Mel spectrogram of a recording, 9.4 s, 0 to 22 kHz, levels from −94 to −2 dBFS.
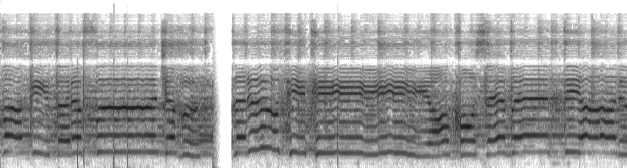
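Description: At 1.15 to 1.27 s there is a loud pop, in fact two in quick succession. They stand out by roughly 10 dB over the surrounding sound. The sound keeps going underneath. A sudden voltage step is the likely cause, from a plug, a switch or static. The circuits after it shaped each step into a sharp thump.

From 1.70 to 2.12 s the CD is stuck on one turn. A scratch made the laser jump back at the same spot. So a 213 ms piece of sound plays twice, with a short mute at each jump. The effect is a fast, even stutter, like a skipping disc.

At 3.18 to 3.48 s comes a long network dropout. About 290 ms of sound never arrives, which is likely a network gap. The receiver first continues the last sound as a fading buzz. Then about 150 ms of silence follows. The sound resumes further on, and the missing part is simply gone.

A second loud pop sits at 5.06 to 5.08 s. This one is a single sharp pulse, again roughly 10 dB above the sound. 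It is likely another voltage step from a switch or static. It lands on top of the sound and does not interrupt it.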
